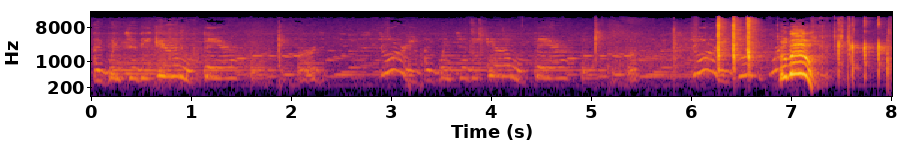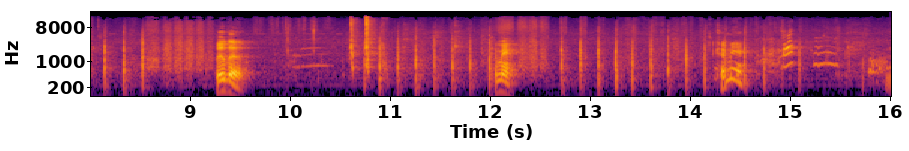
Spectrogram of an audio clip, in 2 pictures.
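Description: An electronic children's picture book plays a sung tune for the first six seconds or so. Then a cat meows four or five times, a call every two to three seconds, among sharp clicks and rustling.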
